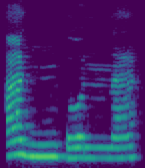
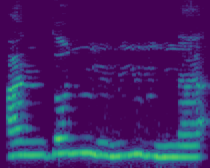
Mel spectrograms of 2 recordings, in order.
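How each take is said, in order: First: The nasal sound is said plainly, like conversation. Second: The nasal sound is held long, recitation style. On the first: It is ordinary everyday speech. The speaker calls it right. "seperti orang cakap bahasa biasa aja" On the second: It follows formal Quran recitation rules. The speaker calls it wrong. "nggak usah antunna"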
